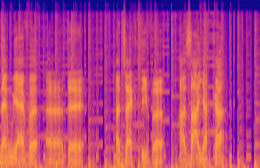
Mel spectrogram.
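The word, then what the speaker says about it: あざやか: And then we have the adjective Asayaka accented on the za, because this is a rule of those adjectives, as we'll see, that end in ka. The accent is always on the third to last syllable. So, ignoring the ka, not the ya, the za in our case.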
